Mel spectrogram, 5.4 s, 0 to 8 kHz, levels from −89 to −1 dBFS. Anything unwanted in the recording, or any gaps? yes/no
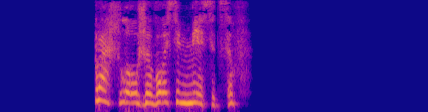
no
